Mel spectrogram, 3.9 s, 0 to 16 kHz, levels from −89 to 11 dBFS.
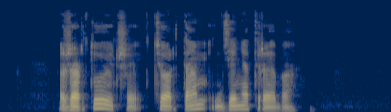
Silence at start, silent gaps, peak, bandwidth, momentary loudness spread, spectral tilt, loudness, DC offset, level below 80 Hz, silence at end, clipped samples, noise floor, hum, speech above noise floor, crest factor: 0.6 s; none; -4 dBFS; 11 kHz; 9 LU; -6 dB/octave; -27 LUFS; under 0.1%; -56 dBFS; 1 s; under 0.1%; -79 dBFS; none; 52 dB; 24 dB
